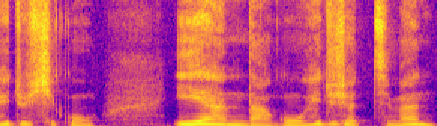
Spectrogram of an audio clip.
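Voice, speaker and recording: The recording is very clean with a silent background. A woman speaks at a moderate pace and medium pitch, her dark, mellow tone showing ordinary pitch variation. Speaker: podcast host. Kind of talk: reflective podcast monologue.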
